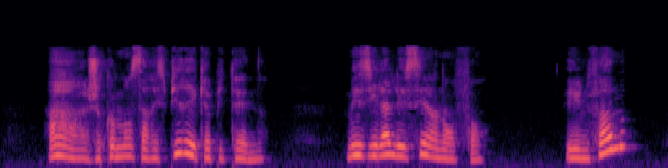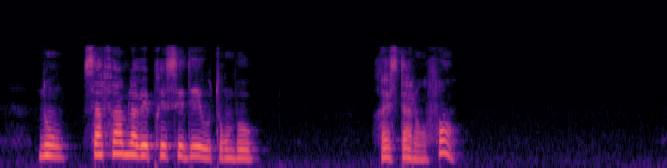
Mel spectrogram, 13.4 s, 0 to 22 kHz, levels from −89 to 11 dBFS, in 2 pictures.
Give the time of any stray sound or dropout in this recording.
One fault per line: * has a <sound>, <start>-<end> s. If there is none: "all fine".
all fine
